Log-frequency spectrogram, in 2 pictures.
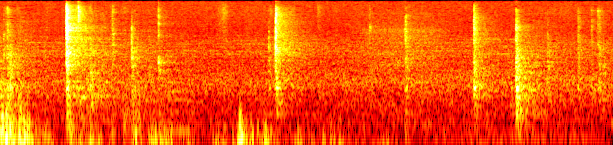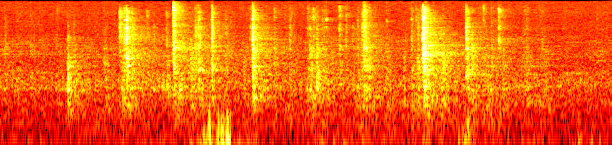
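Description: Light, irregular clicks and taps of sheet-metal repair panels being handled and fitted up against the car's floor and castle rail.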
